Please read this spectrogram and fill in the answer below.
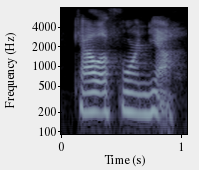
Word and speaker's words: California: When there's an N-I-A like that in a word, it's pronounced nya. California.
